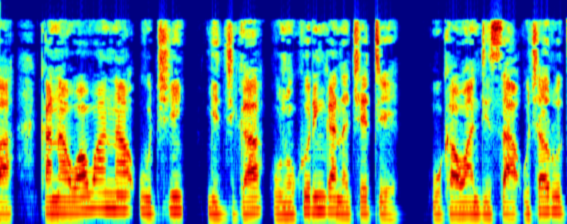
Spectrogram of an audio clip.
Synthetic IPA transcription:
kanawawanaʔut͡ʃi | id͡ʒɡaɦuno̞kuɾiŋɡanat͡ʃe̞ːte̞ | ukawandisaʔut͡ʃaɾud͡z

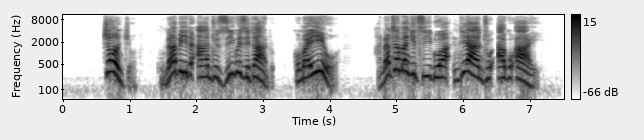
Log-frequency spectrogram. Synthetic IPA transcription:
t͡ʃɔnt͡ʃɔ̥ | kunapitaʔantʰuzik̬wizitaːtu | kɔmaiwɔ̰ | a̰natʰamaŋɡit͡sʰiɗwandiantʰuak̬uʔaːjḭ

